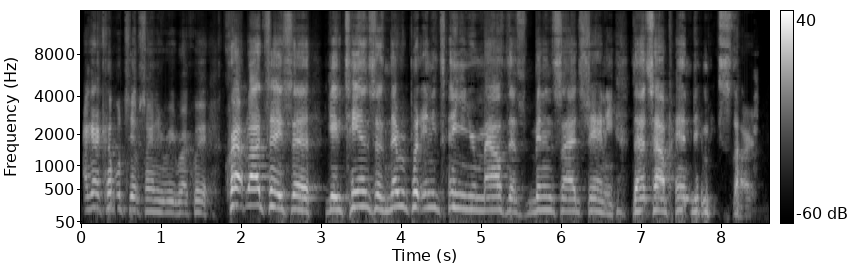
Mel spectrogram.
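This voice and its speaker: A man with a raspy voice and an American accent, bantering casually and profanely as a livestream host. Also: high-pitched, normal speed, few pauses, a bit bright.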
